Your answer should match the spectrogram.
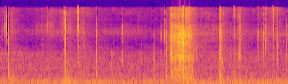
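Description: Dry twigs and brush crackling and snapping underfoot while walking through forest undergrowth, a few sharp snaps and a longer rustling crunch about a second and a half in. A steady low hum runs underneath.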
